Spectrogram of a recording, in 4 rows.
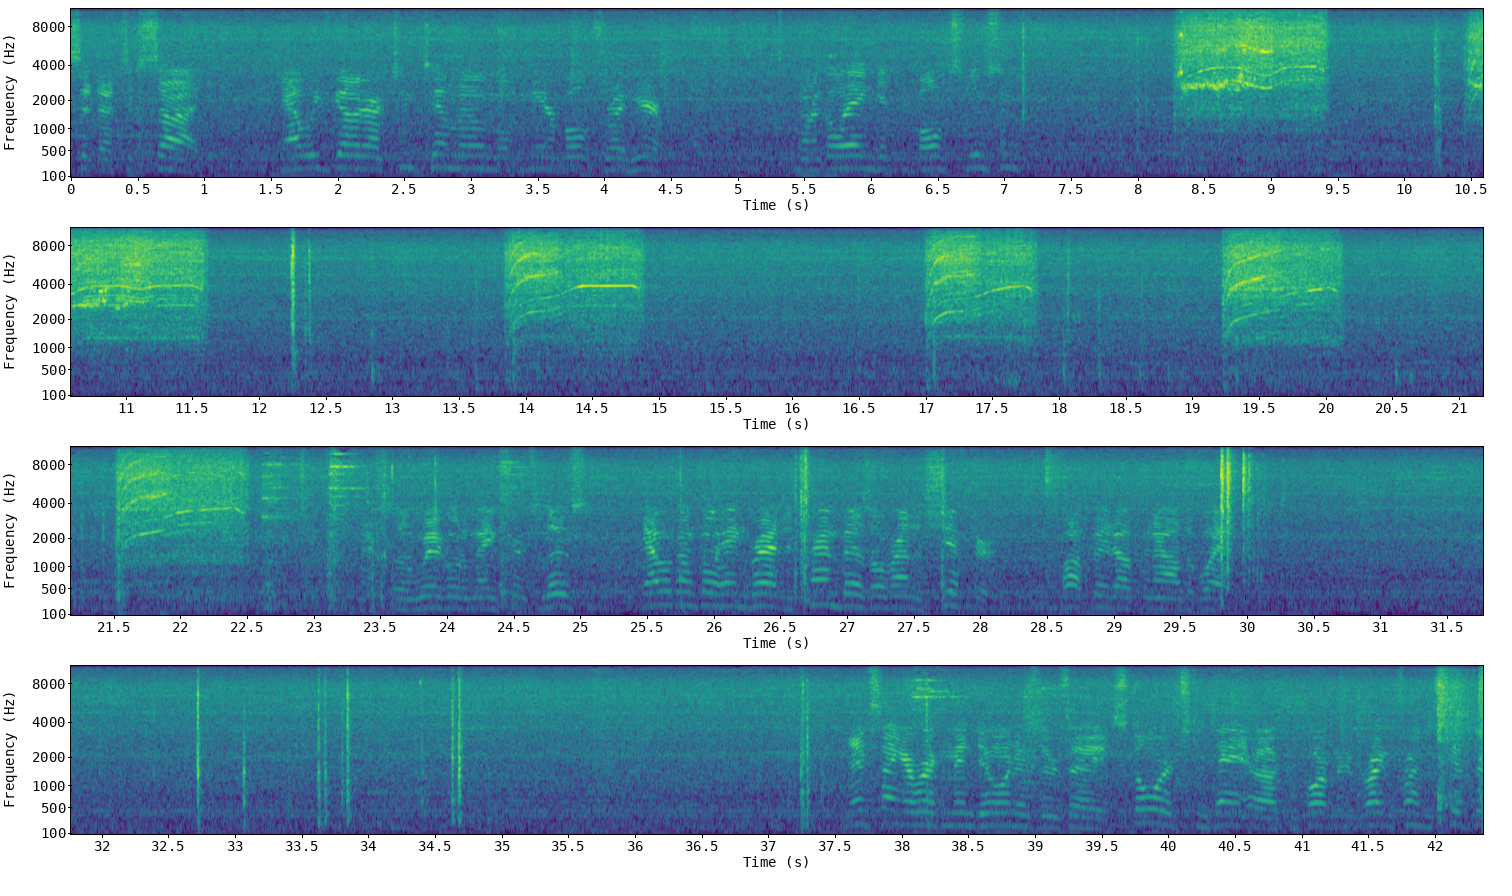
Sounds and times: Speech: 0.0 - 1.0, 1.6 - 4.5, 5.4 - 7.2, 23.4 - 29.9, 37.6 - 42.3
Vehicle: 0.0 - 42.3.

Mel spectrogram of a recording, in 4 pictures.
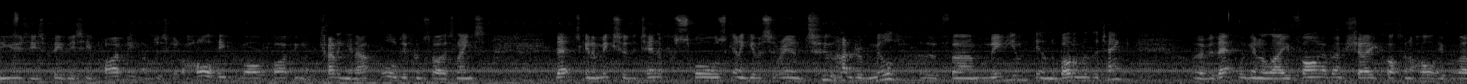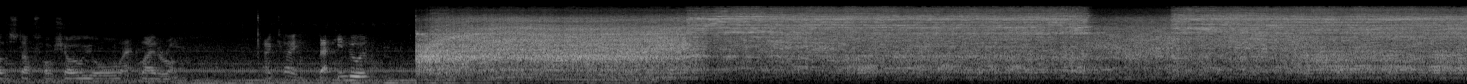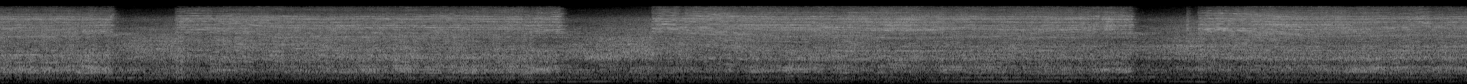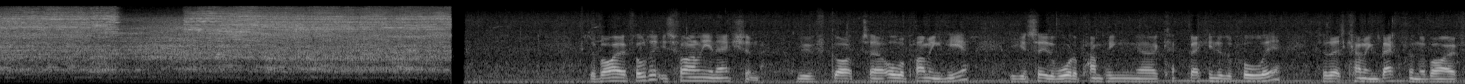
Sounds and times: Speech: 0.0 - 4.9, 5.6 - 11.3, 12.0 - 16.5, 17.3 - 18.4, 49.9 - 58.6
Outside, urban or manmade: 0.0 - 58.6.

